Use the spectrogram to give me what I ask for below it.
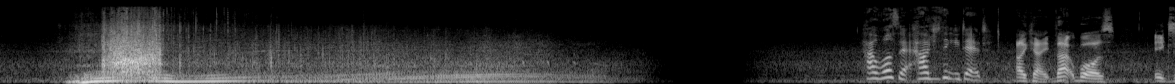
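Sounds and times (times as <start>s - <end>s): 
car accelerating at high speed: 0.6s - 6.6s
speech: 8.7s - 11.7s.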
